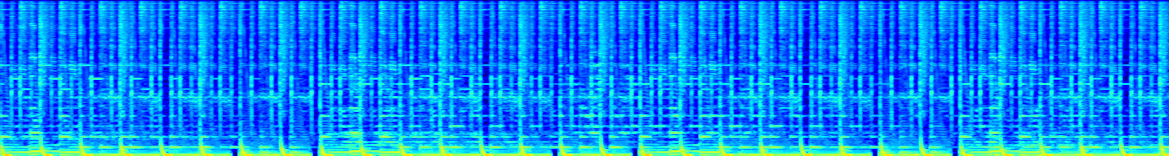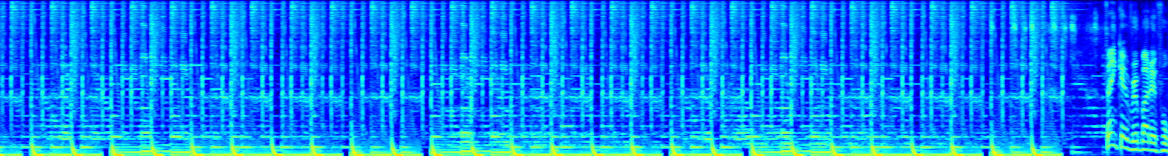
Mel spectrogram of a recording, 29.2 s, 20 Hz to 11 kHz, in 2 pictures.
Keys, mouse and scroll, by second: 0.3-3.2 middle drag.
